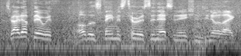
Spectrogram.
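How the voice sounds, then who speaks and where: A man's voice: on the high side, brisk. A man telling a first-person story to camera like a boastful, playful showman, outdoors. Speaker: sports travel vlogger, storyteller. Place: outdoors on a windy beach. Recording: loud surf and wind noise outdoors. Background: ocean waves, wind, surf.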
